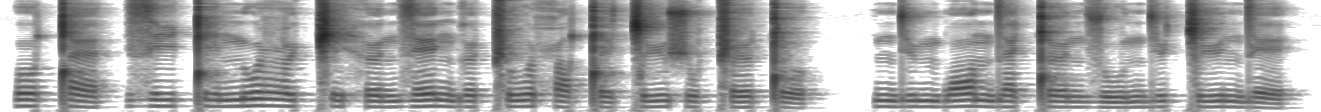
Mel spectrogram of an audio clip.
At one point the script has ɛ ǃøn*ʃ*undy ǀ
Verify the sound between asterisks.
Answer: incorrect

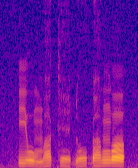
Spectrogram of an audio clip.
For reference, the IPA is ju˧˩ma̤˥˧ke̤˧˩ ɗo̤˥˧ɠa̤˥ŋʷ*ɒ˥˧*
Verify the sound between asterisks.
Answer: incorrect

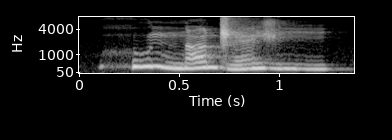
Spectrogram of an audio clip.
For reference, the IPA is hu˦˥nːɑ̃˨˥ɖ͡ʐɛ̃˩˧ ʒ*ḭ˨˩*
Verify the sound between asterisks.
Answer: incorrect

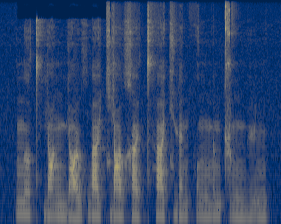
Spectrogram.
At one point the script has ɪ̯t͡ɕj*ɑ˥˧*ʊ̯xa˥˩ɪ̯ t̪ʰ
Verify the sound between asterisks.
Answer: correct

